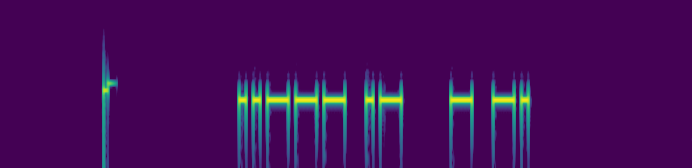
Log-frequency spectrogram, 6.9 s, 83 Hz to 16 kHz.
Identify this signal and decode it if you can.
Morse code, heard as a keyed tone, about 17 wpm, 700 Hz. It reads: 2A TN
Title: Field Day Exchanges - 17wpm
